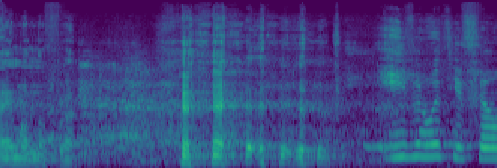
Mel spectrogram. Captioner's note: audience laughing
